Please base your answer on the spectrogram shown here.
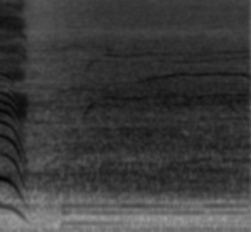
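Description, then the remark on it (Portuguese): A church audience shouts loudly together, a dense, sustained roar of many voices that follows a single voice's brief falling whoop at the start. “Grita, amada igreja!”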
